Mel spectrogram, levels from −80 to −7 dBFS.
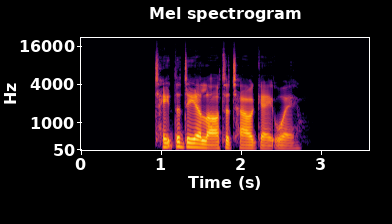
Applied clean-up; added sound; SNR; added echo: none; none; none; none.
